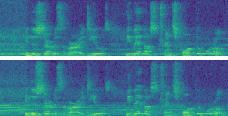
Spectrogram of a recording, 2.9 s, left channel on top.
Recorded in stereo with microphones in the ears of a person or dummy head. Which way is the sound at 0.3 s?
20° right (ahead or behind).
